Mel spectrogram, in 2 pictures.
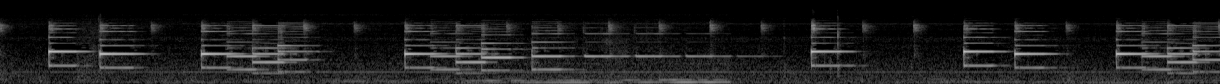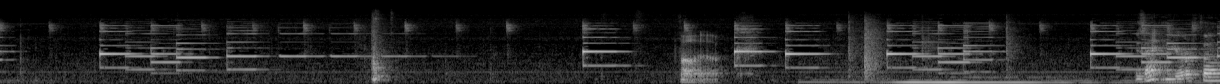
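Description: A mobile phone ringtone plays a repeating pattern of short melodic electronic beeps, cycling steadily for over twenty seconds, with occasional low voices and thumps underneath.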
